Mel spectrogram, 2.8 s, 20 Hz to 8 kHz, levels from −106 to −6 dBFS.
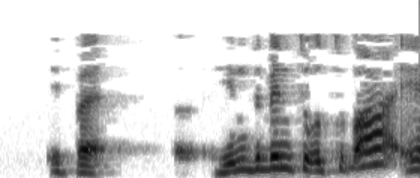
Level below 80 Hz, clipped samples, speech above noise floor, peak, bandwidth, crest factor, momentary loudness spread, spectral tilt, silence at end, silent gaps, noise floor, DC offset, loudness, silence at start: -64 dBFS; under 0.1%; 19 dB; -2 dBFS; 4.5 kHz; 18 dB; 19 LU; -12 dB/octave; 0 s; none; -37 dBFS; under 0.1%; -19 LUFS; 0.35 s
